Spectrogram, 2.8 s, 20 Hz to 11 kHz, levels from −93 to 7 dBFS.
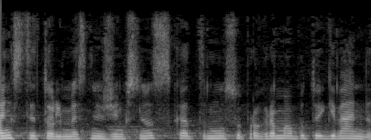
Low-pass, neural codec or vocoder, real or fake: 9.9 kHz; none; real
